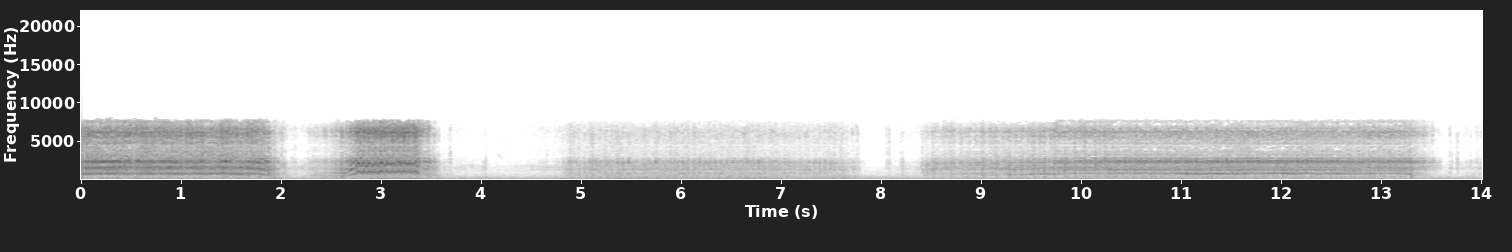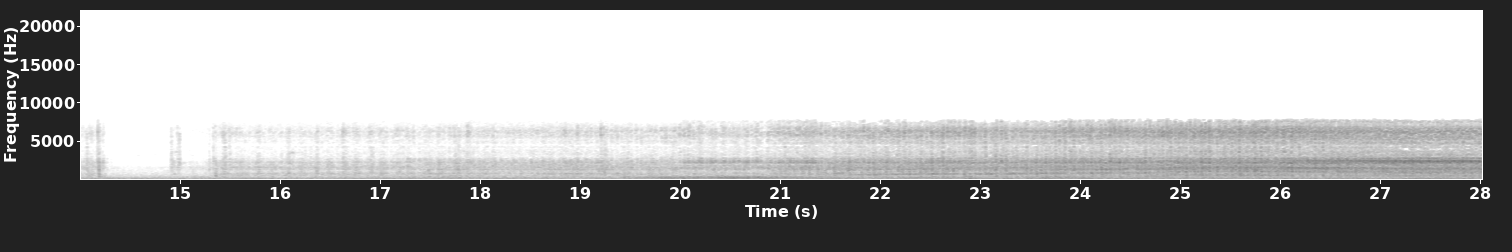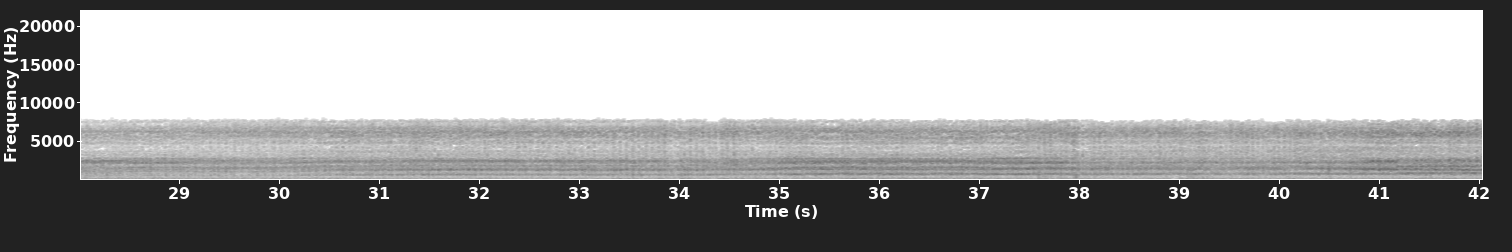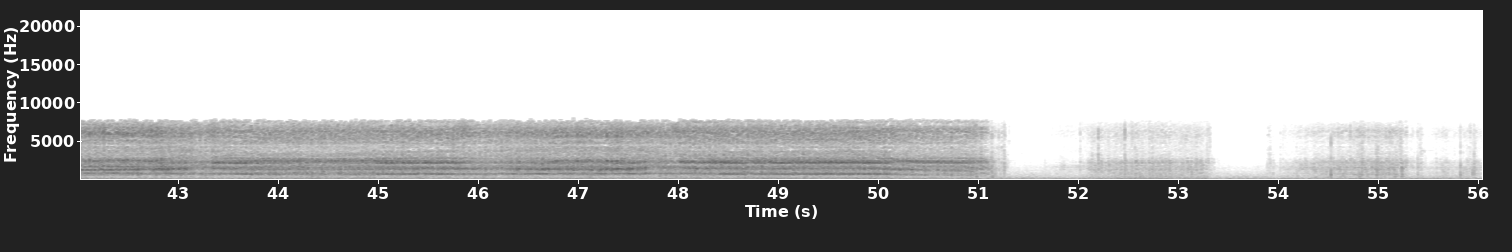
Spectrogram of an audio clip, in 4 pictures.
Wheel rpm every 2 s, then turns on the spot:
180, 60, 30, 30, 70, 110, 70, 10, 30, 40, 60, 100, 130, 130, 140, 160, 170, 180, 190, 200, 200, 200, 200, 200, 210, 90, 20, 30.
2-8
